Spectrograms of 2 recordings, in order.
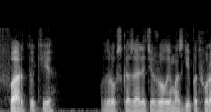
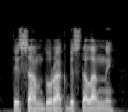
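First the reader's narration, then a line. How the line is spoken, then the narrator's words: Plain. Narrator (Russian): ответили мне мозги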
